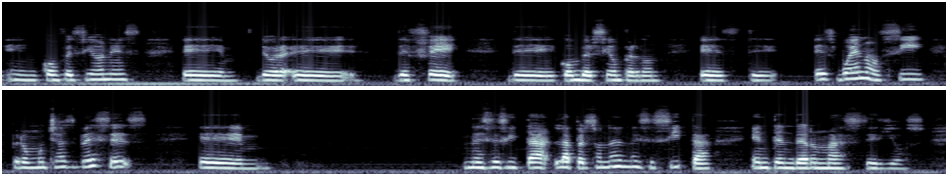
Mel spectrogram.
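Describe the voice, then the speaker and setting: A woman's voice: mid-range voice, fairly even intonation, takes it slowly, dark tone, dry recording. A woman giving a conference talk on mission and culture, hesitant with many fillers as she reads Bible passages aloud. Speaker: conference speaker. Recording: dull lo-fi sound.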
